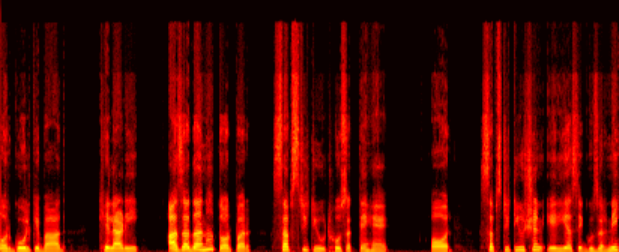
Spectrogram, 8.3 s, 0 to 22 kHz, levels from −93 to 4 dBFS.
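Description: Packets went missing twice in this speech, and each time the decoder rebuilt the audio from the low-bitrate copy carried in the following packet, so this is a lost packet rebuilt from error correction rather than a dropout. At 2.45 s, just before "طور پر سبٹی ٹیوٹ", a brief 20 ms patch turns rough and noisy. From 4.97 to 5.03 s, after "سبٹی ٹیوٹ ہو سکتے", a longer 40 ms stretch of that grainier, noisier sound points to two separate lost packets.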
